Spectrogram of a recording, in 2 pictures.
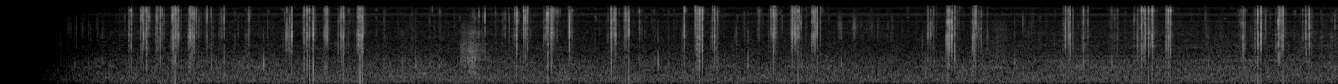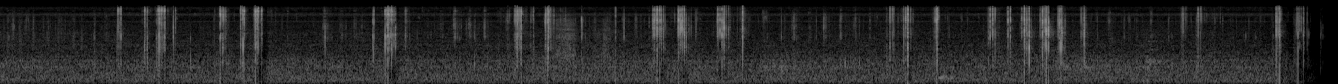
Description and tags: A mouse eating a piece of prawn cracker from the Chinese restaurant! This was the soundtrack to a 26-second film clip of a little black pet mouse having a treat. Some ambient noise, birdsong may be heard in the background - hopefully not too much. Had to grab the moment while I could!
